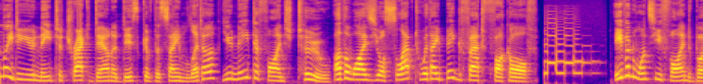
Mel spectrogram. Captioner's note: passive aggressive beeping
